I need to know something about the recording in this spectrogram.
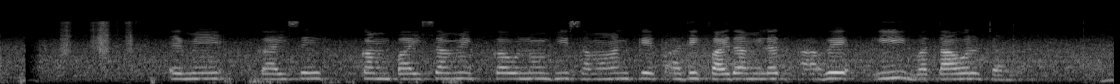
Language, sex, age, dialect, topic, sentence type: Bhojpuri, female, 18-24, Northern, banking, statement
